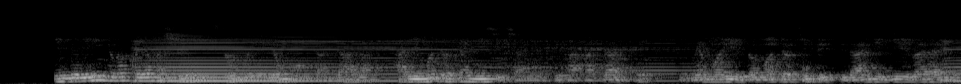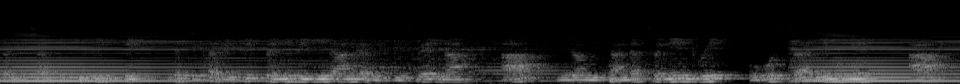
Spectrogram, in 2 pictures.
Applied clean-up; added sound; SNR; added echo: none; Bowed string instrument; 5 dB; reverberation time 2.0 s.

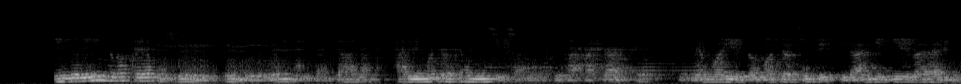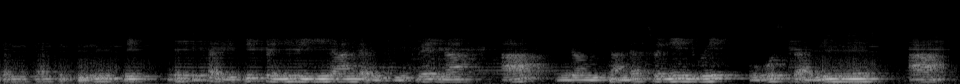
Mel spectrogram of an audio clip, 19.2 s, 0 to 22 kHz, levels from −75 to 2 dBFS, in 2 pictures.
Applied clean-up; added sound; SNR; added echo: neural separator model SepFormer DNS4.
